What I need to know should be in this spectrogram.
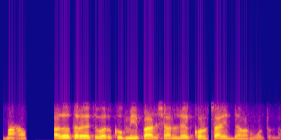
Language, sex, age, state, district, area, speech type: Telugu, male, 18-30, Andhra Pradesh, Anantapur, urban, conversation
